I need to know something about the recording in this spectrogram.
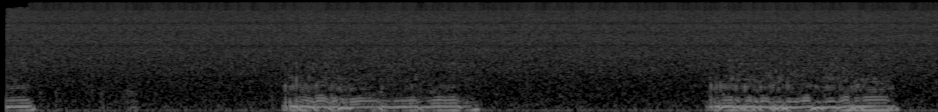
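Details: Snoring cat: soft, low, purring snores lasting about a second and a half, roughly three seconds apart, against quiet room noise; ordinary snoring.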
